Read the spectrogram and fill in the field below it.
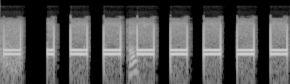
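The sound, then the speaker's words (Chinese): A telephone line tone pulses on and off in a steady, fast rhythm as a phone call is cut off and reconnected, about nine short identical beeps, clear and fairly loud with no voices. “啊，拍摄啊，他拄啊遐电话啥，我切一个无好，就再甲接上去。”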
